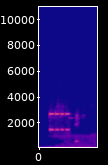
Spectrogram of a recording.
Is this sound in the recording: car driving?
no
